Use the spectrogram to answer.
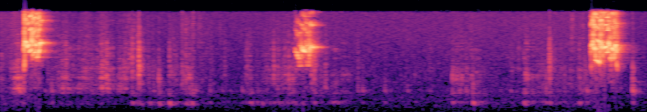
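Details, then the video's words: Five pet rosy-faced lovebirds kept in a window-side cage: three strident squawking chirps spaced about three seconds apart, with soft chatter and clicks in between. "Lovebird Chirping Sounds"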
